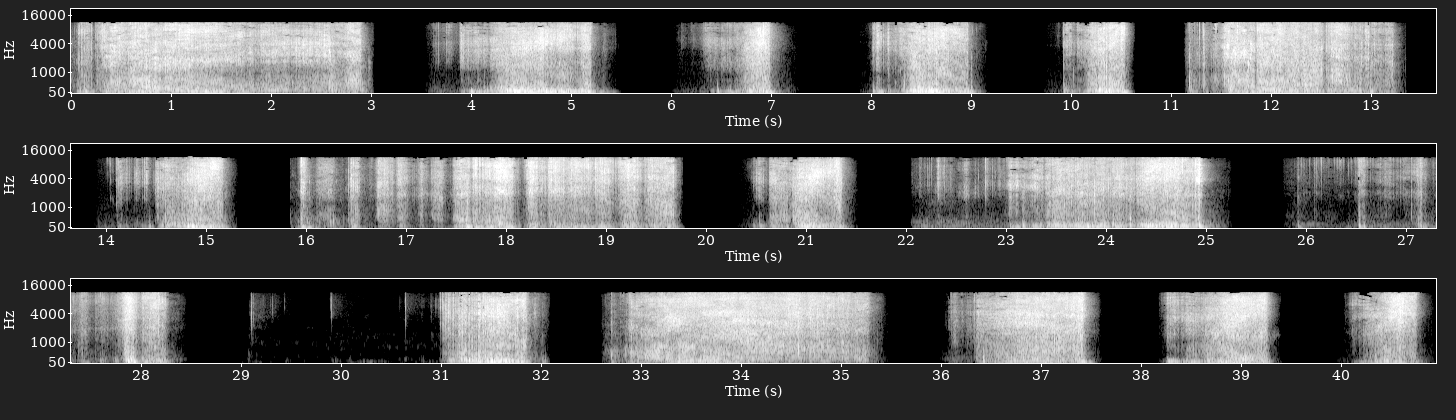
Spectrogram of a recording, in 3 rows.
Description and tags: PAPRRip -gs-
Ripping, tearing paper
Recorded on t.bone EM-700 stereo pair microphones into Zoom H4n Pro Black.
paper, paper-rip, paper-tear, paper-tears, rip, ripping-paper, tear, ucs, universal-category-system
